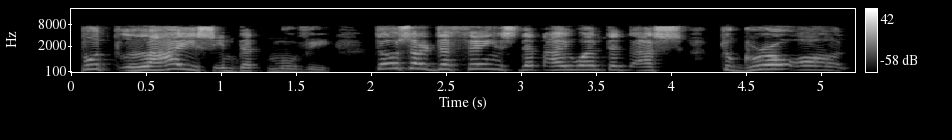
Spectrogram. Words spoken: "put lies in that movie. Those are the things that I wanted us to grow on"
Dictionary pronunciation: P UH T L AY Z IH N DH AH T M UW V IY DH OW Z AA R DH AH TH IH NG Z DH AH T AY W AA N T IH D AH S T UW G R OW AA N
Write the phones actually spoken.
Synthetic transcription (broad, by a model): P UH T L AY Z IH N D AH T M UW V IY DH OW S AA R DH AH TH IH NG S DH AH T AY W AA N T IH D AH S T UW G R OW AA N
